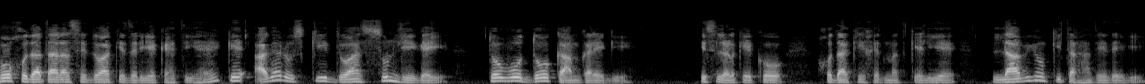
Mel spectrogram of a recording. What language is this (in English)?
Urdu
